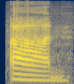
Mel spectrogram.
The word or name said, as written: arn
